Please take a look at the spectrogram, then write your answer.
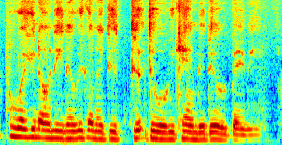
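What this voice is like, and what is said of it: Creepy Donald Trump impression. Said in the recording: “you sound like Trump ... It's Trump, y'all! ... That's like a creepy Trump.”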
